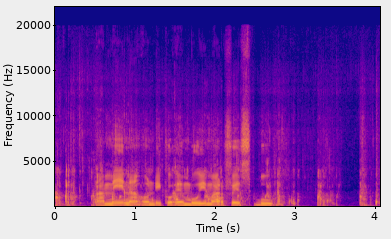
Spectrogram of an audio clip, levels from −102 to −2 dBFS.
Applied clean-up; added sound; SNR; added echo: neural mask model RNNoise.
